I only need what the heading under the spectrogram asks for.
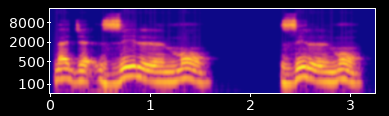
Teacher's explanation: Sebagian suara huruf lam ini dialirkan. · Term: lam ta'rif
